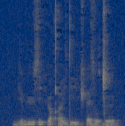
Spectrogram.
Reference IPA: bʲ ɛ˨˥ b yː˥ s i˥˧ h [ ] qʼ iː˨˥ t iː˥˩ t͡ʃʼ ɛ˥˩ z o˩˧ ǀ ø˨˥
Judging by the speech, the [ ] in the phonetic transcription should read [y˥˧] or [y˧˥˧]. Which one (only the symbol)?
y˧˥˧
